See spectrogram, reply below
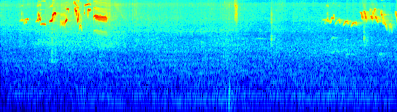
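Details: Free-flying double-collared seedeater in a neighbourhood delivers a rapid, sharp twittering phrase, goes quiet for several seconds, then starts another high, chattering run; faint distant noise underneath.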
